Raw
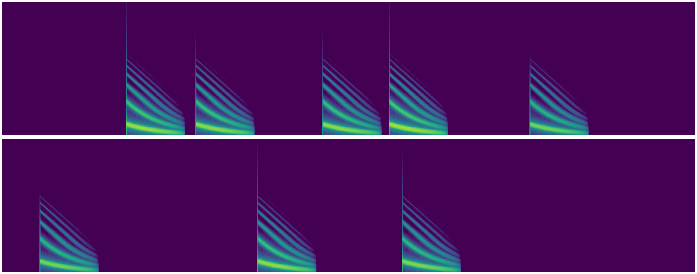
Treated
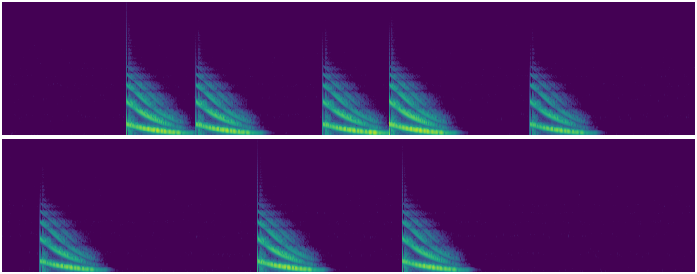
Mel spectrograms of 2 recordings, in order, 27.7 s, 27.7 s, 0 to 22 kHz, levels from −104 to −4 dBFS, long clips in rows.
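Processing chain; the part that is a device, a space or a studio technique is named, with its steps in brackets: microphone above a desk (comb 1.8 ms, depth 74%; reverberation RT60 0.35 s, pre-delay 40 ms, DRR 3.5 dB); 7.34–7.76 s: tilt EQ -3 dB/octave; trim -2 dB

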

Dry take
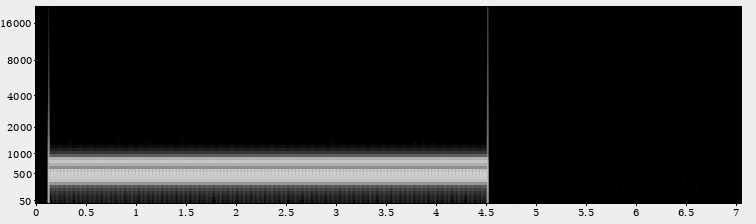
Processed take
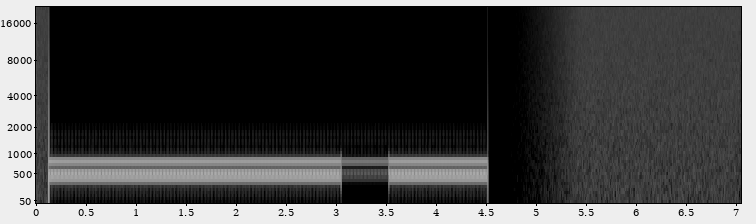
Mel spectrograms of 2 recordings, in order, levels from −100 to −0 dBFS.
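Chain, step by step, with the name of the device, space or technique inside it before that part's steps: upward and downward compression (upward compressor, threshold -28 dBFS; compression 5:1, threshold -34 dBFS, peak gain reduction 13.5 dB); 3.05–3.53 s: inverse Chebyshev high-pass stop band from 200 Hz, stop band 80 dB; trim -3.5 dB

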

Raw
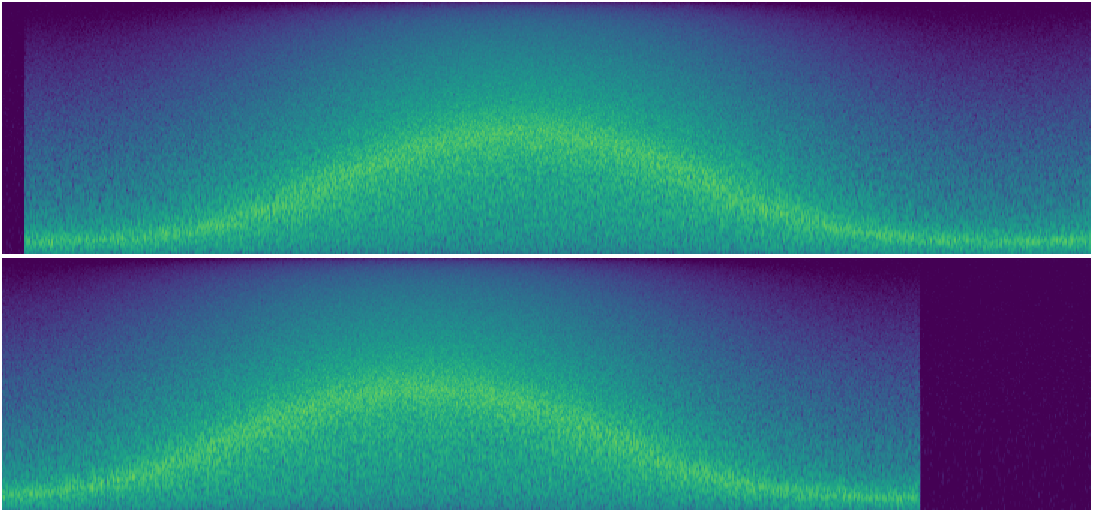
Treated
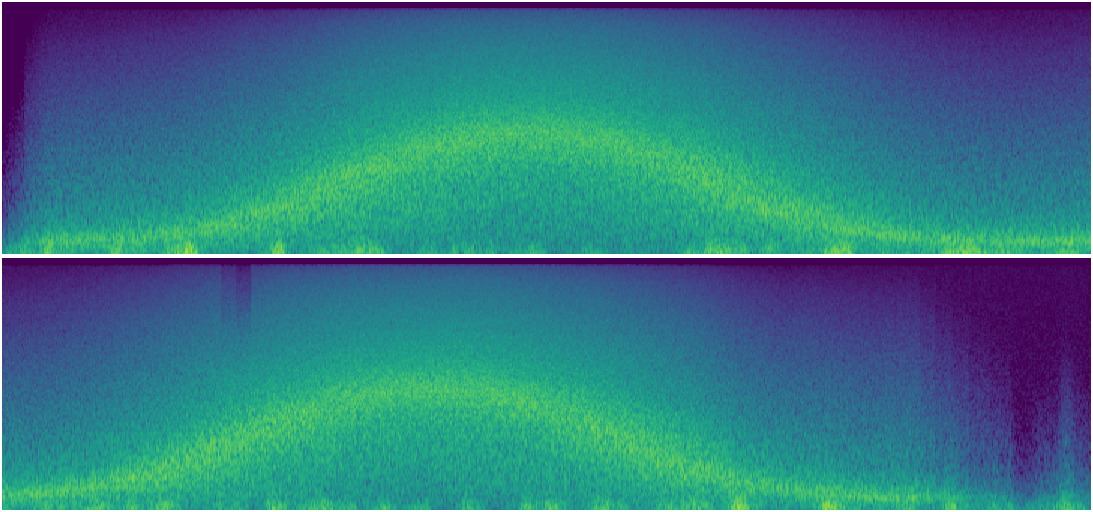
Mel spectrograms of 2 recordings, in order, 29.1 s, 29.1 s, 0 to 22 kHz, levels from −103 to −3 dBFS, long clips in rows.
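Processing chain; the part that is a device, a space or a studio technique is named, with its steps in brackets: 17.43–17.84 s: low-pass 6.7 kHz; reverse bouncing-ball echo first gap 200 ms, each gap 1.1×, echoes 5; smartphone video outdoors (wind noise 100 Hz -35 dBFS; level rider gain up to 9.5 dB; trim -8 dB; AAC 96 kbps 44.1 kHz)

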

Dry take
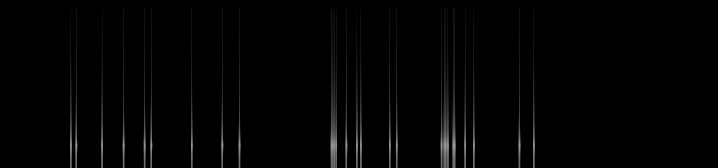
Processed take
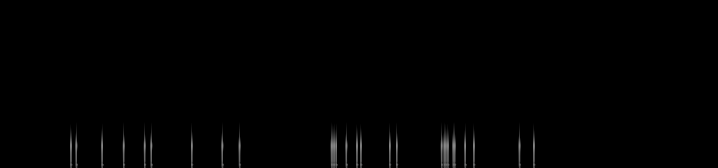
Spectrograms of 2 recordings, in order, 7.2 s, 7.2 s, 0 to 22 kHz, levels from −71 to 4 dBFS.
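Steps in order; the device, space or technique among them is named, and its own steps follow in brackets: overdrive pedal into a guitar cabinet (overdrive pedal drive 10 dB, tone 1.8 kHz, clips at -4 dBFS; cabinet simulation 91–4200 Hz, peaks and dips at 310 Hz -9 dB, 490 Hz +8 dB, 740 Hz -7 dB); trim -1.5 dB

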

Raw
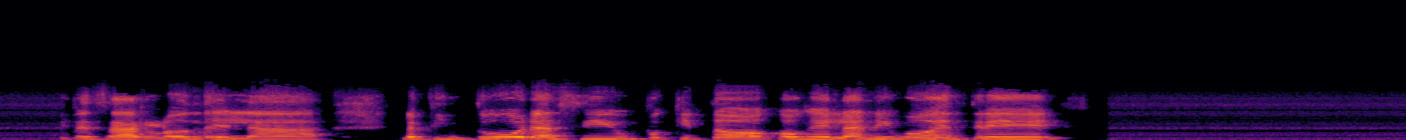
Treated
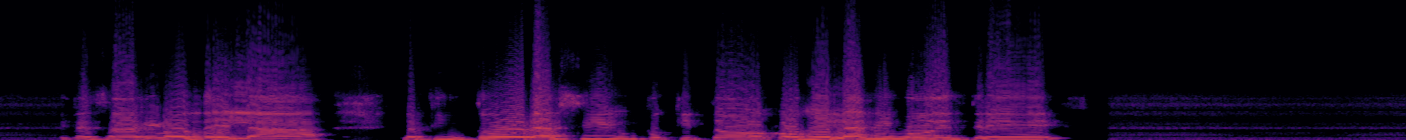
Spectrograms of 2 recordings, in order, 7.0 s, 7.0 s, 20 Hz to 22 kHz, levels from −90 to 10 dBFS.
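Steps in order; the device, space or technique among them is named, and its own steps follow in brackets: overdriven rotary cabinet (valve stage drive 30 dB, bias 0.35; rotary cabinet horn 0.65 Hz); trim -4 dB

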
